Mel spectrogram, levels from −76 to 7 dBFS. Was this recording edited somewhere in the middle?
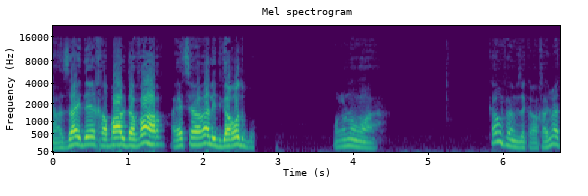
no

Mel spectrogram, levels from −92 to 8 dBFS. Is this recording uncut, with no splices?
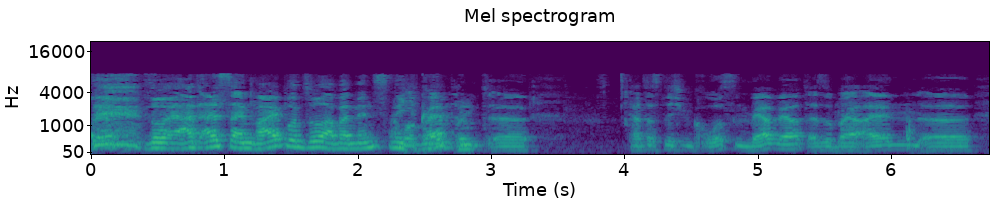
no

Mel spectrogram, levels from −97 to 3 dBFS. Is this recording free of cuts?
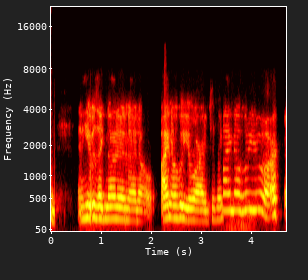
no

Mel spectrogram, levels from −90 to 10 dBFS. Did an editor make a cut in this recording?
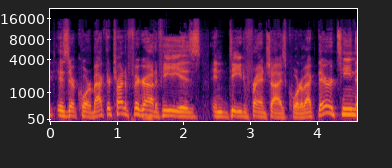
yes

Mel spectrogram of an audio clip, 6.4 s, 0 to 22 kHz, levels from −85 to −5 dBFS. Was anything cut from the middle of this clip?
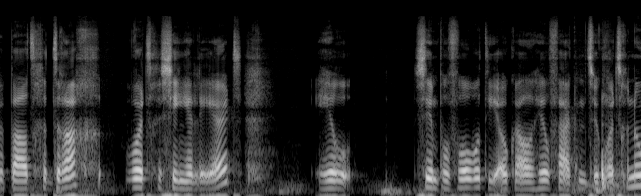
no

